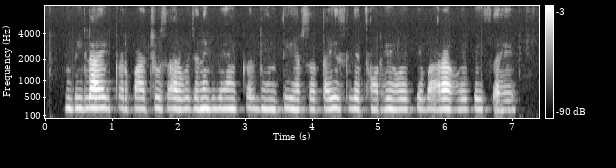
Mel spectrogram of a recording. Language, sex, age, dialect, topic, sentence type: Chhattisgarhi, female, 60-100, Northern/Bhandar, banking, statement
